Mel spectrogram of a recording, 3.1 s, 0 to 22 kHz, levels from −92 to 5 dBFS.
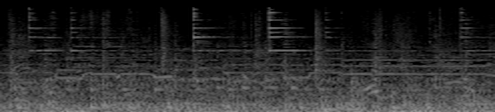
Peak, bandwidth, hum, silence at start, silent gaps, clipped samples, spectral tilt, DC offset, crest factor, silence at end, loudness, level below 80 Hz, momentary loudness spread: -28 dBFS; 16.5 kHz; none; 0 s; none; under 0.1%; -5 dB/octave; under 0.1%; 14 dB; 0 s; -45 LUFS; -50 dBFS; 1 LU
